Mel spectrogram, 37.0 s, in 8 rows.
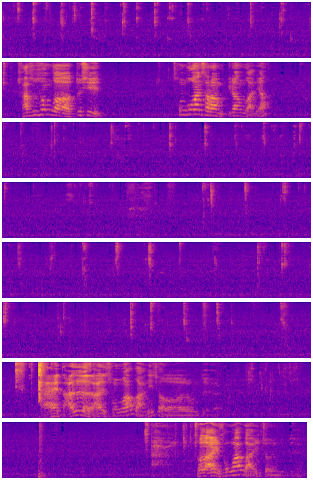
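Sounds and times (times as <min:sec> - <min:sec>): chewing with wet smacks: 0:00.0 - 0:05.0, 0:06.9 - 0:07.3, 0:08.7 - 0:28.4, 0:31.2 - 0:32.4, 0:34.5 - 0:35.4.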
